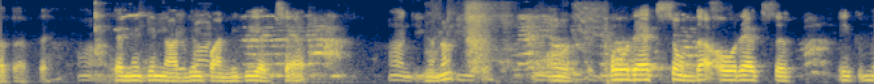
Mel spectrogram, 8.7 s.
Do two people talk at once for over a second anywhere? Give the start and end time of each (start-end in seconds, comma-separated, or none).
none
